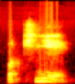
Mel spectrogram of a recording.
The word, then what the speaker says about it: वक्ष्ये: वक्ष्ये, वक्ष्ये, ये करो, वक्ष्ये। वक्ष्ये। हाँ, वक्ष्ये। वक्ष्ये। वक्ष्य होने से वक्ष्ये। क और एकार आएगा।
